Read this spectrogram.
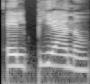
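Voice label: piano, Spanish, female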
